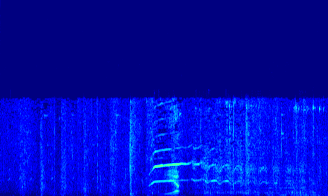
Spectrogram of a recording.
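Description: Horse in a video game whinnies loudly once partway through, a rising and falling neigh over steady clip-clopping hooves, with a brief spoken word from a man near the start.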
